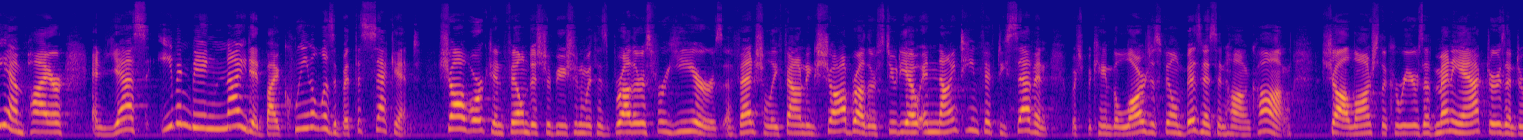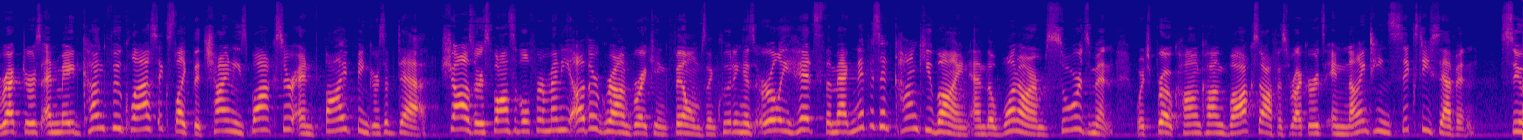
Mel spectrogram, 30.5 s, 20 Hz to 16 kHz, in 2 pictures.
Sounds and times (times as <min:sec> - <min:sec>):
Speech: 0:00.0 - 0:30.4.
